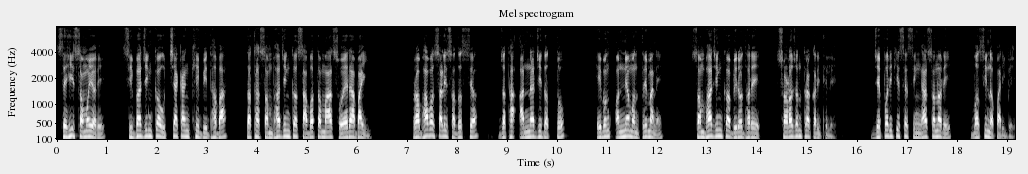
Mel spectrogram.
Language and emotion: Odia, neutral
